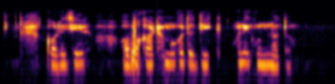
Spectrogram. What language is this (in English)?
Bangla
